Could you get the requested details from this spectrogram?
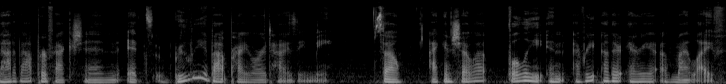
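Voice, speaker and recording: Very deep and low for a woman, her voice carries lively intonation at a moderate pace in a very clean recording with a silent background. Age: 30s. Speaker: lifestyle vlogger. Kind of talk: vlog voiceover. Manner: casual.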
